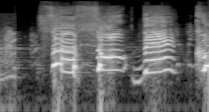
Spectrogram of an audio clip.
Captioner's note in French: fond musical champêtre; JDG, hurle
